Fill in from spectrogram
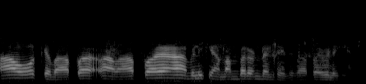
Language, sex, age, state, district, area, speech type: Malayalam, male, 18-30, Kerala, Kollam, rural, conversation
